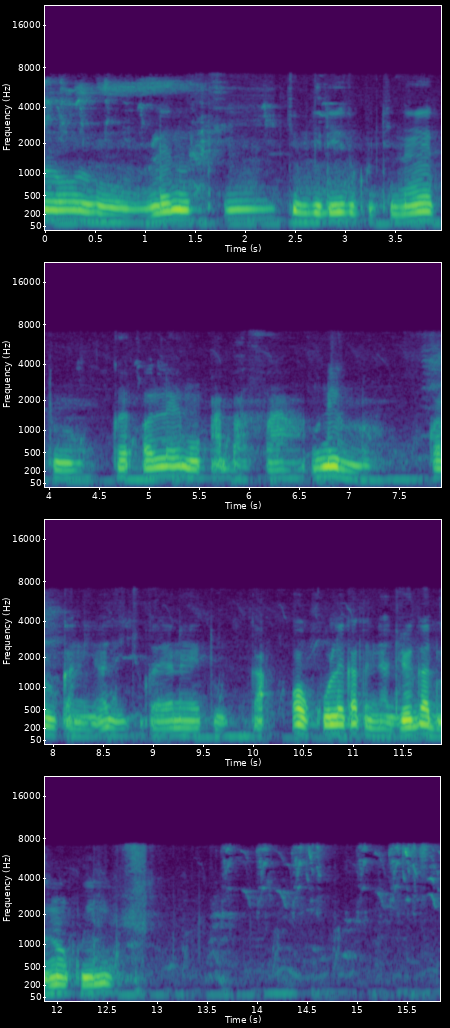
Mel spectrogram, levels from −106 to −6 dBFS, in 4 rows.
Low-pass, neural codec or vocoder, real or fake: 7.2 kHz; none; real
